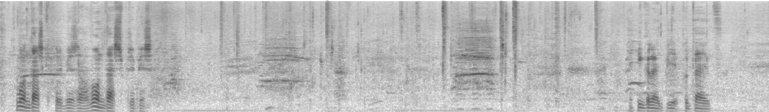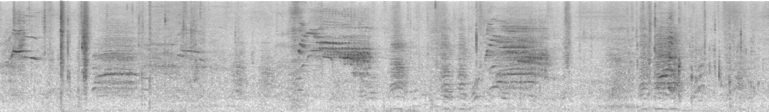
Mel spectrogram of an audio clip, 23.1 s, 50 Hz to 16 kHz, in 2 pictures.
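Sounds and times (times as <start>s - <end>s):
honking animal calls: 0.2s - 1.2s, 3.5s - 5.2s, 6.7s - 7.6s, 12.9s - 15.3s, 15.9s - 19.9s, 21.0s - 22.8s.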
